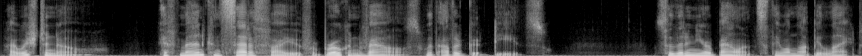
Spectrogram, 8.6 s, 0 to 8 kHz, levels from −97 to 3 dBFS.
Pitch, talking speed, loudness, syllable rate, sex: 140 Hz, 180 wpm, -22 LUFS, 4.7 syllables/s, male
